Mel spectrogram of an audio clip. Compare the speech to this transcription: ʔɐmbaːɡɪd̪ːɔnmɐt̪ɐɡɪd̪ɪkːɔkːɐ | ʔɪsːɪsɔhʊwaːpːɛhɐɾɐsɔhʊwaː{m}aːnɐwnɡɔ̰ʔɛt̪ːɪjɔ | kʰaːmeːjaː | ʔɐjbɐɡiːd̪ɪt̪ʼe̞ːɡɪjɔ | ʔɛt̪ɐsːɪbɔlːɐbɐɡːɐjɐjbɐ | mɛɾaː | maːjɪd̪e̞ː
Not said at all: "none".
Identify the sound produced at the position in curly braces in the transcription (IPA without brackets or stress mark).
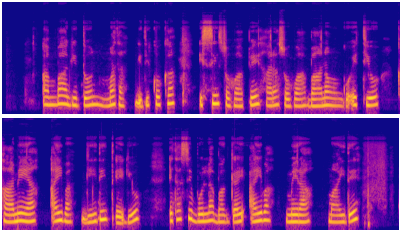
b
